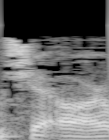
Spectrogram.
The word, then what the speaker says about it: She'ar: This is the term She'ar, like we saw in Isaiah 10, the word for remnant.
